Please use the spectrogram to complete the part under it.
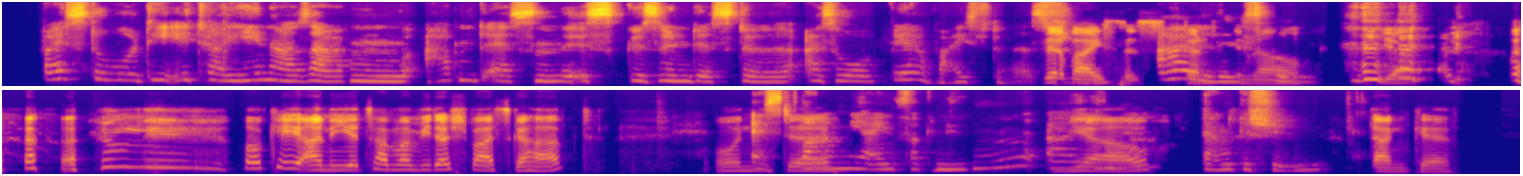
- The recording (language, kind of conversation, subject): German, unstructured, Was ist dein Lieblingsfrühstück, das du immer wieder zubereitest?
- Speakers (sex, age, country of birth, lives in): female, 40-44, Germany, United States; female, 55-59, Germany, United States
- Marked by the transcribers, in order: other background noise; laugh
